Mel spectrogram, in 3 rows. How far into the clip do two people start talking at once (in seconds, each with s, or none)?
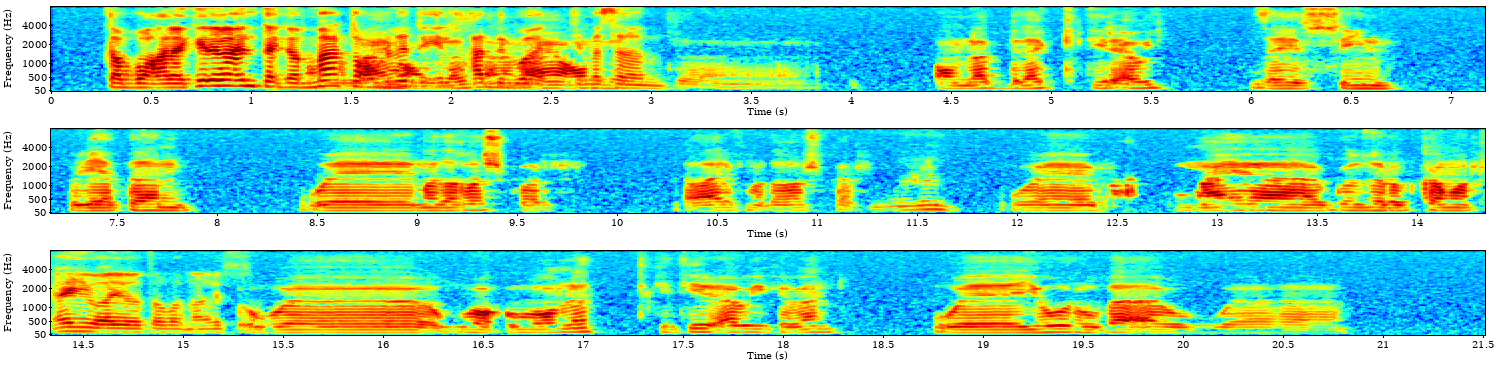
1.3 s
